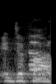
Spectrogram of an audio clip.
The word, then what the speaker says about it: Intifada: I never could pronounce that. You're doing great. Intifada Okay.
